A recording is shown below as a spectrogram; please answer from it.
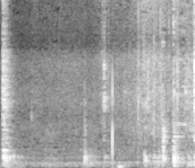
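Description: Green chilies drop into onions frying in a pan for upma, giving a soft, steady sizzle with scattered light scrapes and clinks of stirring, fairly quiet and close.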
